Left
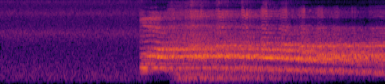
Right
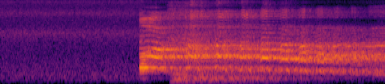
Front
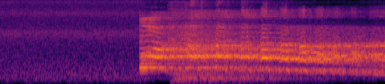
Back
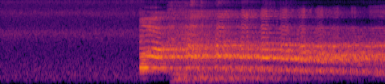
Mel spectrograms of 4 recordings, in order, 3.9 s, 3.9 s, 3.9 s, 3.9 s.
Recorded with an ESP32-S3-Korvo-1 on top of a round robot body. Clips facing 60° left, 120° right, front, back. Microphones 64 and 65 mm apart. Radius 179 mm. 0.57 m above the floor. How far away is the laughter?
About 2.0 m.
